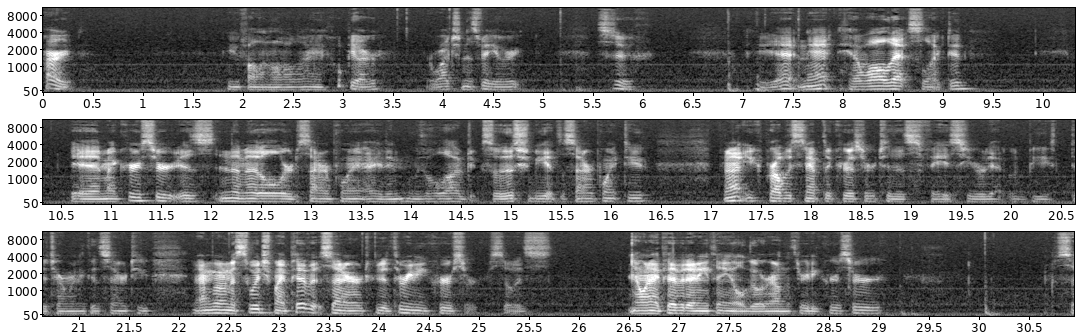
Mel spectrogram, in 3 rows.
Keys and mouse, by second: 3.5 click, 6.9 ctrl+KP_Add, 7.1 ctrl+KP_Add, 22.5 click, 24.0 click, 24.7-29.2 middle drag, 29.2 KP_7, 30.1 KP_5.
